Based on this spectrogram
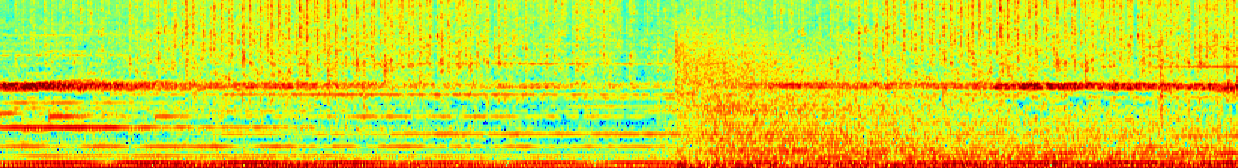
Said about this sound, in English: Oh, you know what? My car is here. I'll see you at work, okay?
